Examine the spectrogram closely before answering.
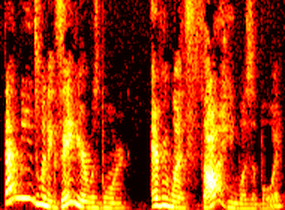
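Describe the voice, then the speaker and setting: A woman reading a picture book aloud to children, pausing to explain and put questions to the listeners in an instructive, animated way. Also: mid-range voice, husky. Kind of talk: children's read-aloud with teaching asides.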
